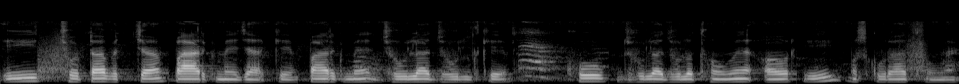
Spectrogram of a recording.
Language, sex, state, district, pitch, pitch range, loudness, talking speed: Bhojpuri, male, Uttar Pradesh, Gorakhpur, 125 Hz, 120-135 Hz, -26 LUFS, 120 wpm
